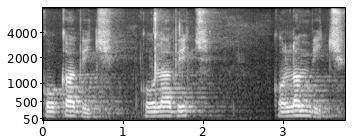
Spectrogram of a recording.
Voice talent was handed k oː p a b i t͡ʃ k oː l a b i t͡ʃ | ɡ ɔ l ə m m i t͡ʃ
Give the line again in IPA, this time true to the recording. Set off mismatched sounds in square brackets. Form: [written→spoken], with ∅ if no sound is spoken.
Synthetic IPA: k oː [p→k] a b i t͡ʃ k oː l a b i t͡ʃ | [ɡ→k] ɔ l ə m [m→b] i t͡ʃ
